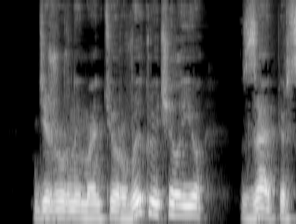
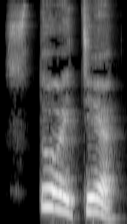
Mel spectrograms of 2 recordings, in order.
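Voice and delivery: high, falling imploring cry; desperate cartoon-villain wail; pleading; 10 semitones higher, 3 dB louder than usual. A narrator's reading. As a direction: beg them to stop. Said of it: "умолял он".

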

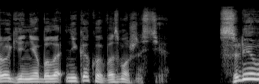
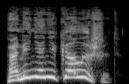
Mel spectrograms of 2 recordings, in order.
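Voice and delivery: much higher, loud enraged yell; furious outburst; 5 dB louder than usual. A narrator's reading. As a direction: explode at him. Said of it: "Завёлся бугай".

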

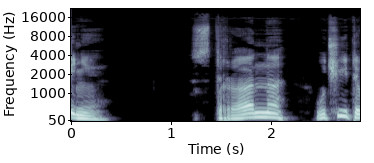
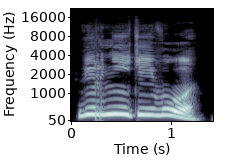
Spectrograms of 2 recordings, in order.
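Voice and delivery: high, pleading little fairy voice; high-pitched pitiful plea; plaintive; 9 semitones higher than usual. A narrator's reading. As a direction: beg piteously in a high fairy voice. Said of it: "жалобно попросила фея-мотылёк".

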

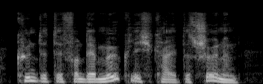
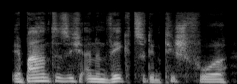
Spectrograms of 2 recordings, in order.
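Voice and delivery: usual speaking voice

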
